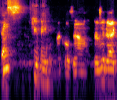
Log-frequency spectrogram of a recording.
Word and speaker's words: Kewpie: Kewpie? Yes, Kewpie.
